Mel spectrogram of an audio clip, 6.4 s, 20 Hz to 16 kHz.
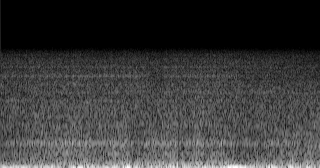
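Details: Citroen C4 Grand Picasso at about 1700 rpm under light load: a deep, steady 28 Hz drone, once per crankshaft revolution, that stops with slightly more or less throttle. The dealer calls it normal and the owner disagrees; cause unknown.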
